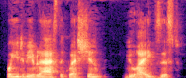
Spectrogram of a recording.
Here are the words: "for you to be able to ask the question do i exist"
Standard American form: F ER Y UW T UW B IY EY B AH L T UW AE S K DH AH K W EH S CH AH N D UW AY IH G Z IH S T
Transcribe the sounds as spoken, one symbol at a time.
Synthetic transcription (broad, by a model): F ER Y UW T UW B IY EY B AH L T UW AE S K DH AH K W EH S CH AH N D UW AY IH G Z IH S T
